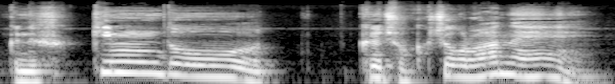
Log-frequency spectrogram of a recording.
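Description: A young woman co-hosting a casual dating-show review, relaxed and musing, often with a light laugh. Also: on the low side, measured pace.

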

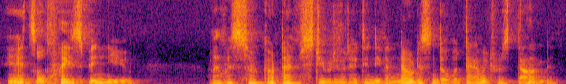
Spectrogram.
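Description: A young man playing a lovesick, self-blaming best friend in a halting, emotional, intimate romantic audio roleplay, with a husky voice. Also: on the low side. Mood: regretful.

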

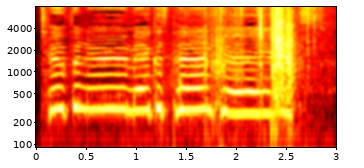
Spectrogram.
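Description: A woman's voice: a little high, animated, moderate pace, background noise, close to an everyday voice. Woman doing a blunt, bossy doll dad. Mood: bossy, irritated. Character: Ken, curt, bossy male doll father playing favorites.

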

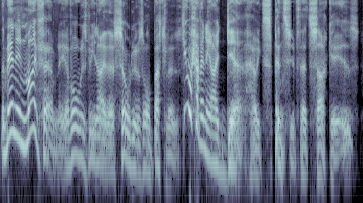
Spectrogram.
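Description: A gravelly, bright-voiced old British butler from a video game. His pitch swoops widely as he speaks with fussy, deferential courtesy and dry understatement. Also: huge pitch swings, moderate pace, hardly any pauses, dry recording, heavily acted. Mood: politely puzzled. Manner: formal, deferential, drily understated. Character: prim elderly British butler, polite, fussy and bemused. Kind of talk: scripted video game character lines.

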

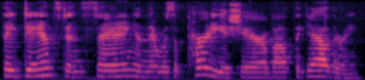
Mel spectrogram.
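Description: A woman's voice: mid-range voice, normal speed. A woman reading a novel aloud as scripted narration, on a dull lo-fi recording. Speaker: audiobook reader.

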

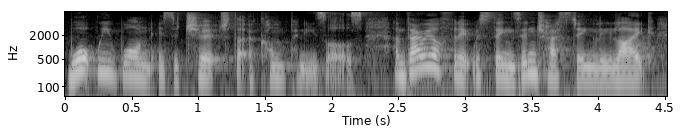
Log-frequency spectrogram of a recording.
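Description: A woman's voice: on the low side, lively intonation, fast talker, a little mellow. A woman in her forties, seated indoors, explaining church matters in an earnest, fluent interview and stacking up rhetorical questions for emphasis. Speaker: theologian interviewed on the synod. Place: indoor room with plain walls.

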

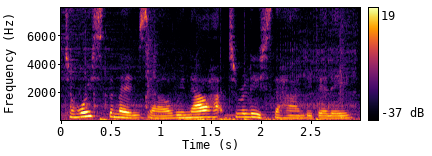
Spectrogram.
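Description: A woman reading calm, explanatory voice-over narration for a sailing video. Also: medium pitch, fairly quick. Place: voice-over, not recorded on deck. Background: music.

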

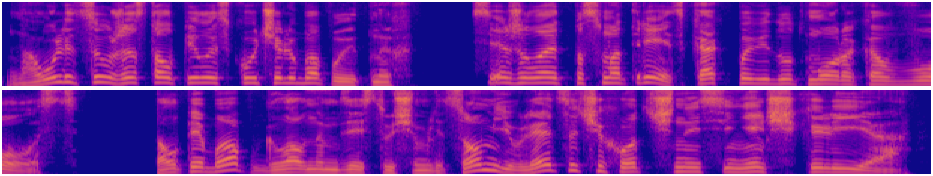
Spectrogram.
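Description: A man's voice: medium pitch, sing-song, normal speed, a little mellow, no room sound, clean studio sound. A man narrating a literary story in a dramatic, scripted style. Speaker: audiobook narrator, actor.

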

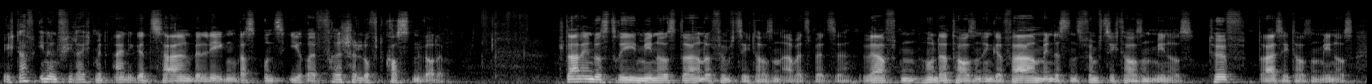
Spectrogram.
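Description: An actor playing a stern, authoritative prime minister in a radio play, speaking formally and deliberately, as if lecturing. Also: male voice, low-pitched, expressive, creaky. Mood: insistent. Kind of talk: German radio play acting.

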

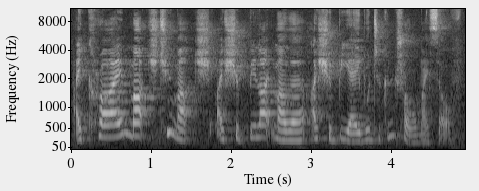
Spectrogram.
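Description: A woman's voice: mid-range voice, expressive, quick pace, slight background noise, lightly acted, low-quality recording. A woman voicing an anguished, self-doubting young teenage girl in a storybook, with a trembling, emphatic delivery. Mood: tearful, miserable.

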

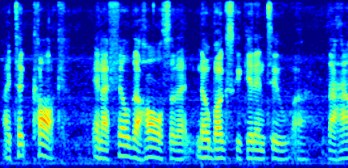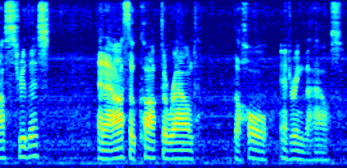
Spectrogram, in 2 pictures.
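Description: Middle-aged male DIY instructor, plain step-by-step delivery, bright tone, recorded on a slightly distant camera mic. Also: fairly low pitch, moderate pace, slight background noise. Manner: plain step-by-step explaining, relaxed. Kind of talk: hands-on how-to demonstration. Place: outdoors by a house, then indoor workshop. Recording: slightly distant camera audio with faint ambience.

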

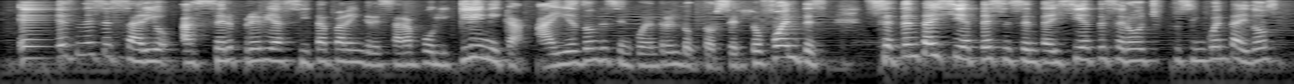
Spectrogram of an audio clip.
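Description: A woman in her thirties with a Guatemalan Spanish accent, hosting a call-in show and reading listener messages in a clear, measured way. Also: fairly high pitch, darkish tone. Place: home room on a video call. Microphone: earphone mic on a video call.

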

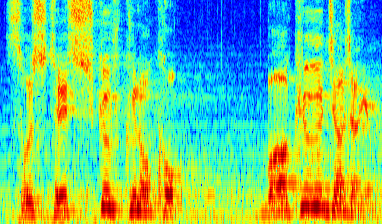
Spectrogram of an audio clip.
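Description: A man playing an aging two-headed reptilian king in a video game, commanding, frank and gruff in his manner. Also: high-pitched, very animated, a little slow, fairly bright tone, exaggerated voice. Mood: solemn, commanding. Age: older. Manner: gruff, regal, plain-spoken old-ruler speech. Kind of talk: Japanese video game voice acting. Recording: echoey hall reverb, background music.

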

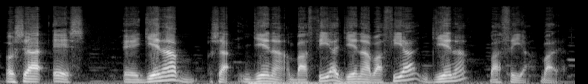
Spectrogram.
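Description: A man's voice: medium pitch, big pitch swings, measured pace, faint music behind. A young man whose first language is Catalan, reading viewer comments from a small office and answering them in a rambling, self-deprecating way, swearing casually. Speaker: math youtuber.

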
